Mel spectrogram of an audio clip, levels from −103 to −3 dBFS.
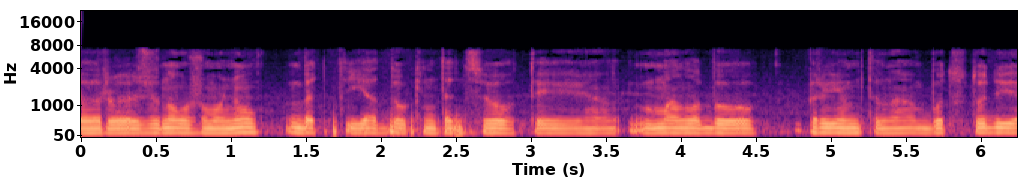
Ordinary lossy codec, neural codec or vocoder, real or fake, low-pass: MP3, 48 kbps; codec, 16 kHz, 16 kbps, FreqCodec, smaller model; fake; 7.2 kHz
